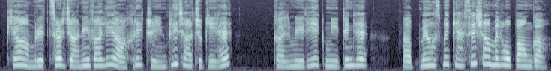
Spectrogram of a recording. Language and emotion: Hindi, fearful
